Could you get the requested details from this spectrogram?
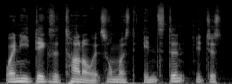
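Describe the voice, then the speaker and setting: A man's voice: medium pitch, fast talker, no echo, clean studio sound. A man giving casual gameplay commentary, thinking aloud and a little self-deprecating. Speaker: gaming video host.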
